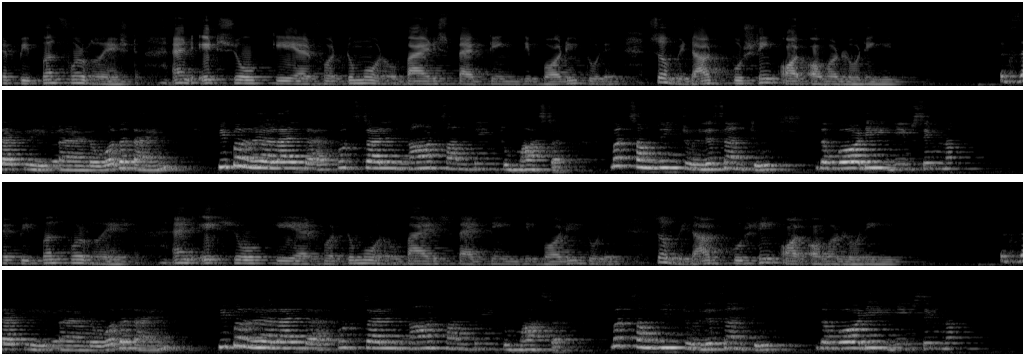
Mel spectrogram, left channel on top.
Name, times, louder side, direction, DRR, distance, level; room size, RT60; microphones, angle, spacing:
voice 1, 0.0-8.9, left 2 dB, 60° left, 1.0 m, -38 dB
voice 2, 10.0-12.0 12.4-15.9 16.3-19.7, left 2 dB, 45° left, 0.6 m, -29 dB
10.0 x 5.1 x 5.1 m
head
